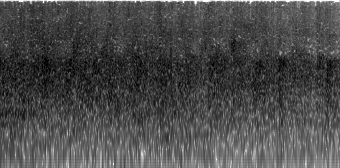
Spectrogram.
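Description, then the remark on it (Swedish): A church audience applauds steadily to welcome a new member, many hands clapping in a dense, even wash of sound that holds a constant loudness for the whole few seconds, with no voices standing out. “Ge honom också en applåd.”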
